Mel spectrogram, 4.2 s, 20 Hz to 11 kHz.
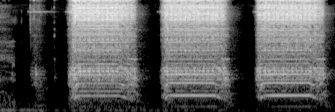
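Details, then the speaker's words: Tamiya 1/14 RC Scania T-cab TriDrive wrecker on the bench, prop disconnected from rear axles: three short runs, each a loud high whine with gritty buzz from the motor gearbox; noisy gearbox suspected, still to be investigated. "so it sounds like it's a noisy gearbox so I'll need to investigate that"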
